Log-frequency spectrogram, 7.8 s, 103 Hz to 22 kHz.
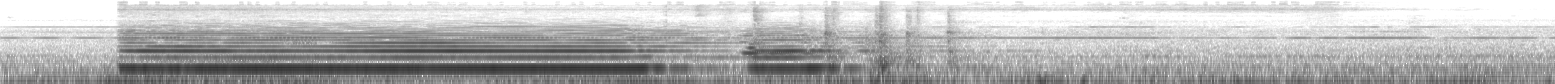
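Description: Trichy Intercity Express (22628) sounding a long, loud steady horn as it departs Nagercoil Town station, followed by a few shorter blasts, then fading to a quieter rumble of the moving train.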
